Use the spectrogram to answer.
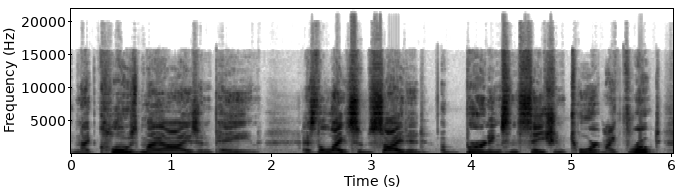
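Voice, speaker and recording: A man's voice: mid-range voice, sharp tone, dry recording. A man reading a first-person story aloud as a dramatic audiobook narrator.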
